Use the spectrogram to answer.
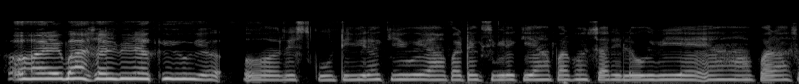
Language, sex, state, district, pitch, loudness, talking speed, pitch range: Hindi, female, Chhattisgarh, Bilaspur, 215 Hz, -28 LUFS, 200 wpm, 210-250 Hz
